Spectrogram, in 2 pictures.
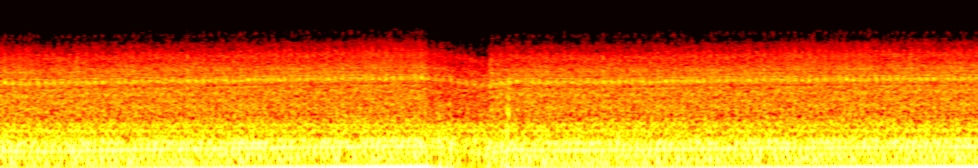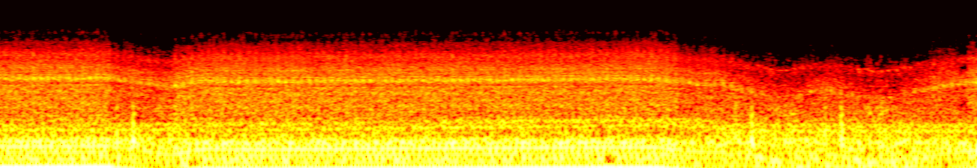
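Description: A truck's diesel engine drones loudly and steadily, dipping briefly as the gears shift.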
